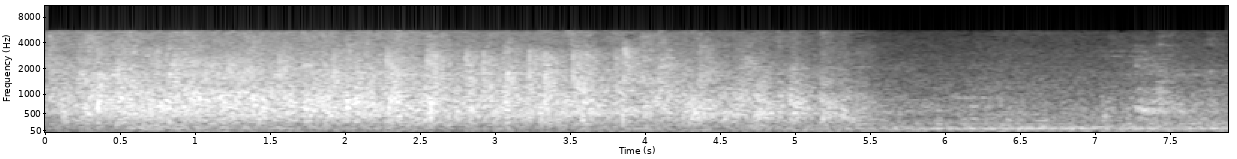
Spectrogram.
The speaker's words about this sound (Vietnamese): Nếu các quý Phật tử thấy rằng là chẳng những tôi phải làm như thế và khích lệ mọi người cũng phải làm như thế, là việc nên làm, và mỗi khi làm là phải thành công, thì hãy cho một tràng vỗ tay thật lớn.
